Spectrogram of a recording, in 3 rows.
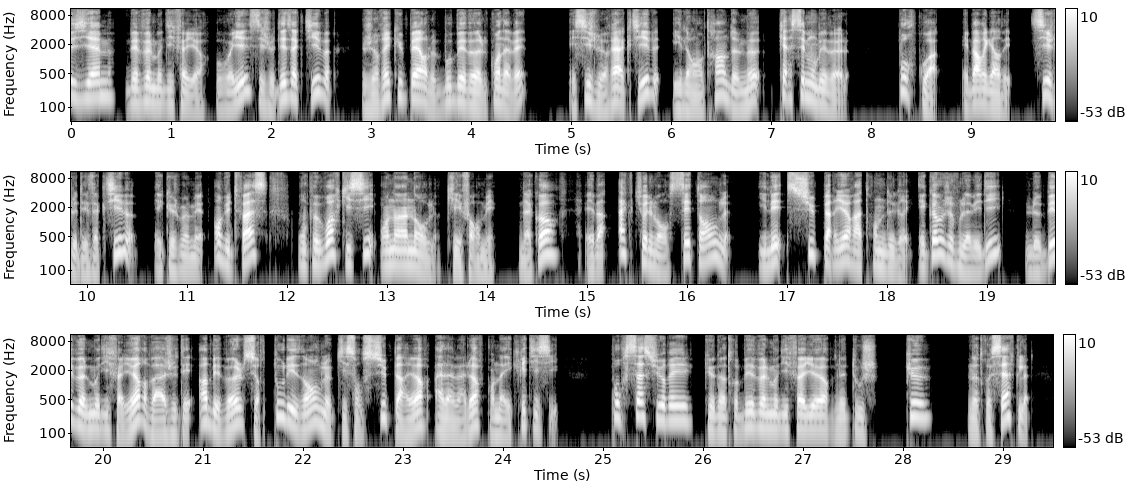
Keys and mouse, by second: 2.1 click, 2.3-5.4 middle drag, 5.4 click, 5.5-10.0 middle drag, 10.0 click, 10.1-29.5 middle drag, 11.2 KP_1.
